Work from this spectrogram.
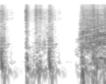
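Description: A horse in a video game, with short rhythmic clip-clop bursts and a brief whinny-like tone, loud and close over a short span with no talk.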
